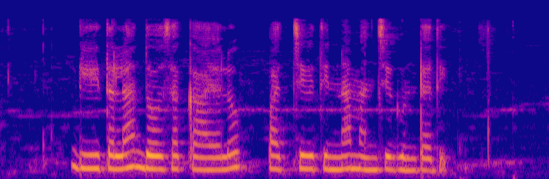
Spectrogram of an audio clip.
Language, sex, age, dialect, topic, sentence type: Telugu, female, 25-30, Telangana, agriculture, statement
